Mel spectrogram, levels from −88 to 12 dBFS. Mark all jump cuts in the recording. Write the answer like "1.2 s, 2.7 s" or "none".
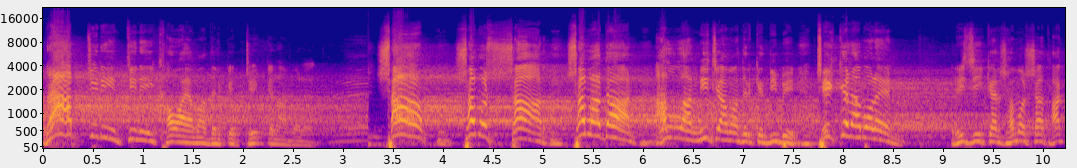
3.3 s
